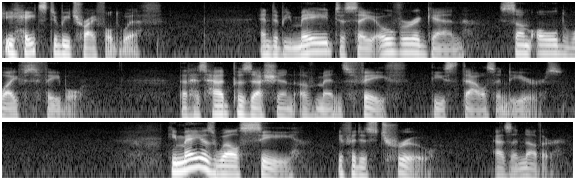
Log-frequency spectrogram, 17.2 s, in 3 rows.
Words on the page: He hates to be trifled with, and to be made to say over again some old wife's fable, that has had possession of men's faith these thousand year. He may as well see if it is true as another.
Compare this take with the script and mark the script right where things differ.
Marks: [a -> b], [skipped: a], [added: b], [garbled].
He hates to be trifled with, and to be made to say over again some old wife's fable, that has had possession of men's faith these thousand [year. -> years] He may as well see if it is true as another.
